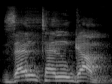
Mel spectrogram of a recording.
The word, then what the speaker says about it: xanthan gum: a look at it you can either go talent and gum or you could say it like it's supposed to be said xanthan gum which is absolutely phenomenal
